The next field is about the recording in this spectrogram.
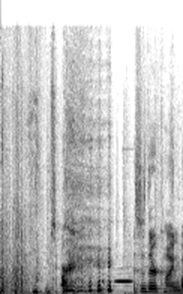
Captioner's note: laughing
